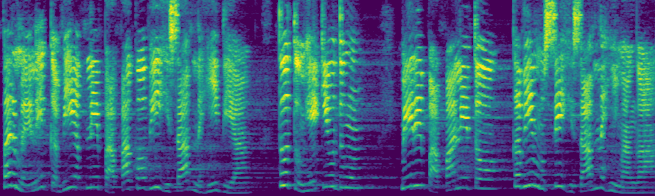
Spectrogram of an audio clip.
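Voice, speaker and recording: A woman's voice: very high voice, very animated, normal speed, bright, forceful tone, recorded from a distance, exaggerated voice. A woman voicing a spoiled, stubborn young wife in a moral story, complaining and defiant. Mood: indignant. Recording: long hall-like reverb.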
